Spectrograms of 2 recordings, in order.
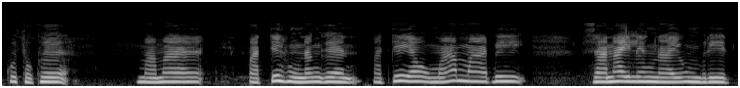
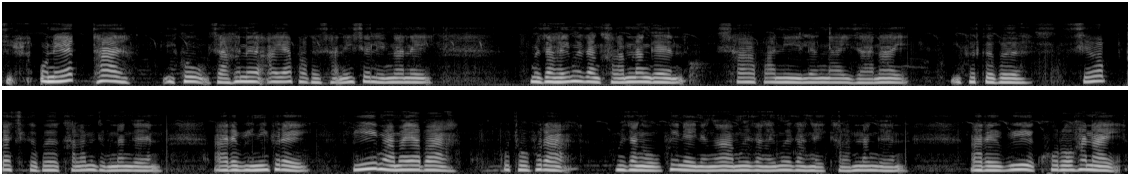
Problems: constant background noise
